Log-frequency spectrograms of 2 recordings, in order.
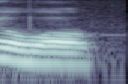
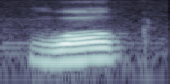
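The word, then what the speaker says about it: walk: तो इसे हम पढ़ेंगे वॉक। क्या पढ़ेंगे? वॉक।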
